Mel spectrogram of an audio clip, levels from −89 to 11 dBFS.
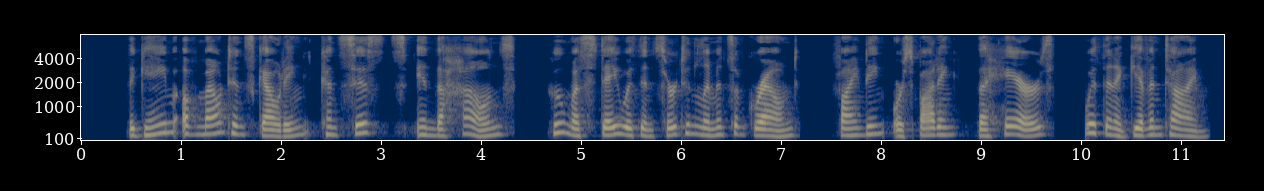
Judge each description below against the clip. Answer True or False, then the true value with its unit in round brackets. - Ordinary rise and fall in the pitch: True (3.4 semitones)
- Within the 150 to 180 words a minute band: False (135 wpm)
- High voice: True (205 Hz)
